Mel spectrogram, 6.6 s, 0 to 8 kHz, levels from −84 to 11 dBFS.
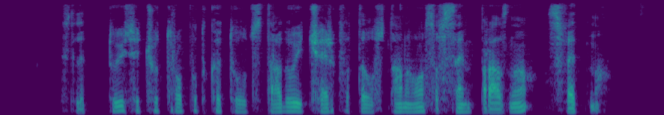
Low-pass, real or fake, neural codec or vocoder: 7.2 kHz; real; none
